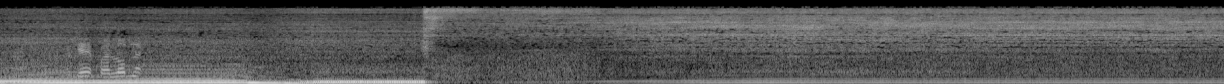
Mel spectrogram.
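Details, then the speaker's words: Airman PDS90 air compressor, 3-cylinder diesel, used import; engine winds down after shutdown, then sharp rush of air and steady even diesel beat on restart; restarts easily, runs healthy with strong air. "ใช้งานได้ดีครับลมแรงนะ"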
